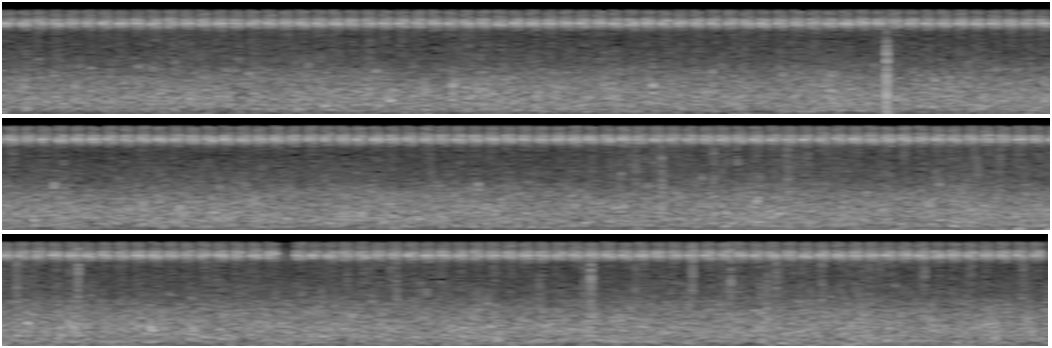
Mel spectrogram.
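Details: Night-time crickets by a riverside campfire keep up a continuous shrill, fast-pulsed trill, while the fire snaps with a few sharp pops and the river rushes steadily underneath.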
